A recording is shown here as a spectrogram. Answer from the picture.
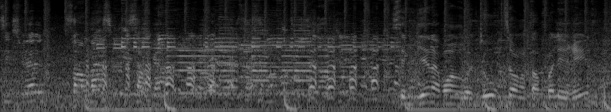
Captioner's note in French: klaxons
